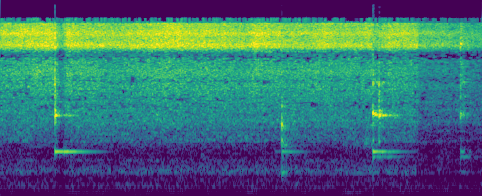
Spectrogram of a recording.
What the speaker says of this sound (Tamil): இப்போ நல்லா மிக்ஸ் பண்ணிக்கலாம்.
